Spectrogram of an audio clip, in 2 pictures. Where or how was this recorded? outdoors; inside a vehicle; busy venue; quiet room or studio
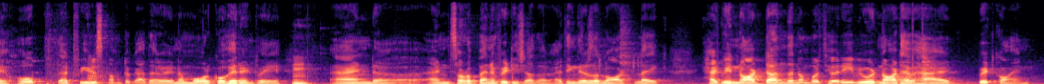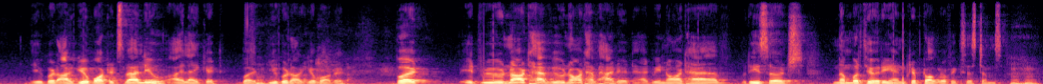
busy venue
